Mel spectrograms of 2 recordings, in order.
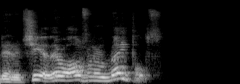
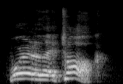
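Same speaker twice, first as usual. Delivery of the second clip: ordinary talk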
